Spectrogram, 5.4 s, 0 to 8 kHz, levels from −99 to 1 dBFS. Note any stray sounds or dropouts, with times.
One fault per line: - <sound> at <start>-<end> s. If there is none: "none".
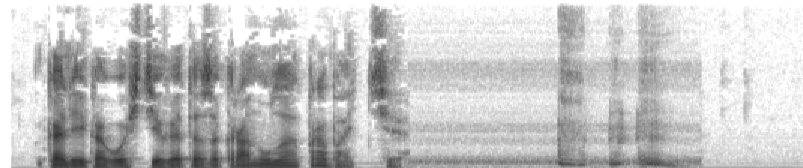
- throat clearing at 3.7-4.6 s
